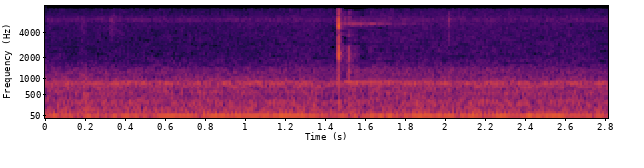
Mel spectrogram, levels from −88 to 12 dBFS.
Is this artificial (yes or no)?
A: no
